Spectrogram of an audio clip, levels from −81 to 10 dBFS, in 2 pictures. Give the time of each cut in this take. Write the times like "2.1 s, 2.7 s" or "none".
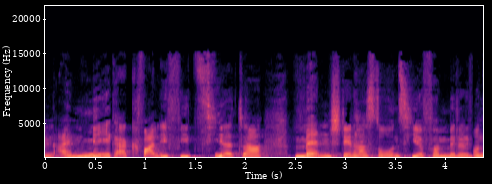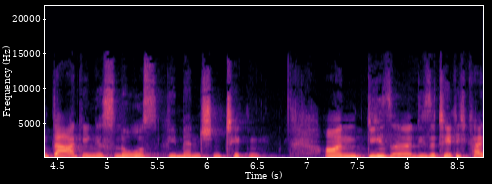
4.2 s, 5.6 s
